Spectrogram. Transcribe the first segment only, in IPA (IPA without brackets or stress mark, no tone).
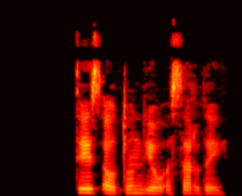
t̪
